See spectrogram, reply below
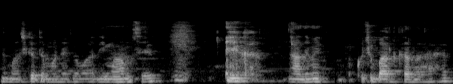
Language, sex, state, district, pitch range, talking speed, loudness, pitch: Hindi, male, Bihar, Purnia, 125-135 Hz, 90 wpm, -27 LUFS, 125 Hz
